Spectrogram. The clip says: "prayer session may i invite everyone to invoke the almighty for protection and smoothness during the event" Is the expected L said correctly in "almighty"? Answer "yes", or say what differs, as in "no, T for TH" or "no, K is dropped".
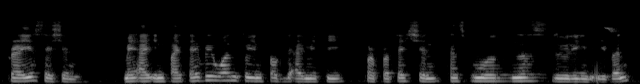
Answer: no, L is dropped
